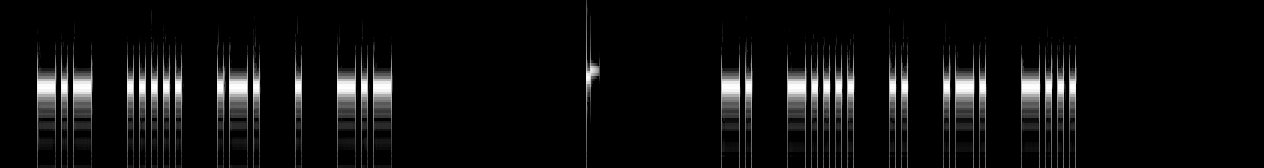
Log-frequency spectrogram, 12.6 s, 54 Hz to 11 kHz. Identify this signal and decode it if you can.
Morse code, heard as a keyed tone, about 20 wpm, spaced as for 14 wpm, 700 Hz. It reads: K5REK N6IRB
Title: 245 Lesson 39g - Letter z - Call Signs 20wpm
